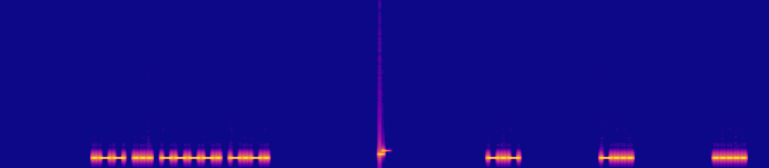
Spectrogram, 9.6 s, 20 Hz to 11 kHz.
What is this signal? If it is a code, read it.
Morse code, heard as a keyed tone, about 28 wpm, spaced as for 14 wpm, 700 Hz. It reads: WS9C KB5
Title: USA Call Signs - 8x Character Spacing - 28wpm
